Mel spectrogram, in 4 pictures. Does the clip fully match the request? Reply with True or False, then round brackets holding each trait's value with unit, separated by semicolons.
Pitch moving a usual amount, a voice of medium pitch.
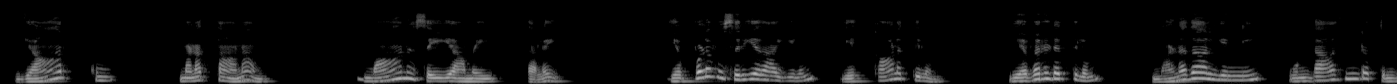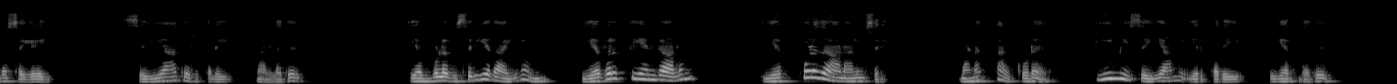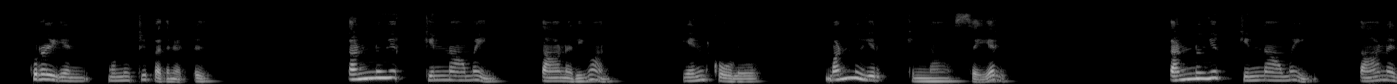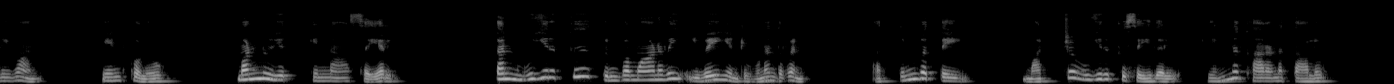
False (7.7 semitones; 155 Hz)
